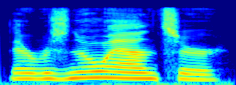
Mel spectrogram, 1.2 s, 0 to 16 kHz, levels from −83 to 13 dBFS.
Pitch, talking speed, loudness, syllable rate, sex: 205 Hz, 205 wpm, -14 LUFS, 5.7 syllables/s, female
